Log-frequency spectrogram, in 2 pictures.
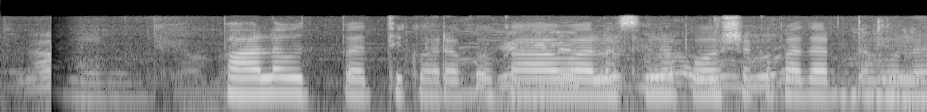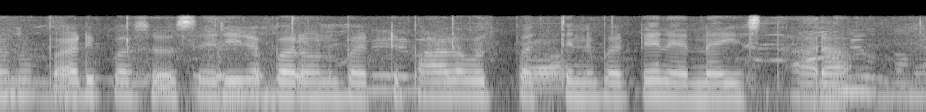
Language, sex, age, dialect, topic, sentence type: Telugu, male, 18-24, Central/Coastal, agriculture, question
